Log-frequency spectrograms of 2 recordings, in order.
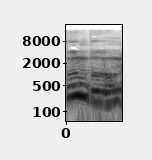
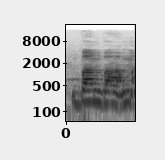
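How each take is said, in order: First: The vowel is an 'oo' sound, as in boom. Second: The vowel is an 'uh' sound, as in bum. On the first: The speaker calls it right. "It is pronounced boom boom in Portuguese" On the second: The speaker calls it wrong. "It is not pronounced bum bum"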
